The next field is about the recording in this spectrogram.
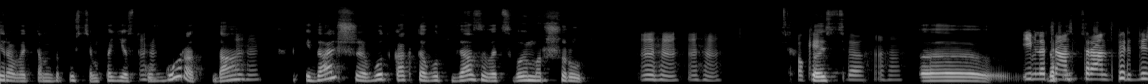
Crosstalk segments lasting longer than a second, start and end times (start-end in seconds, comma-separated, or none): none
